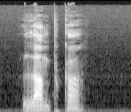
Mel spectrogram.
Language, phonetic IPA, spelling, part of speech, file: Polish, [ˈlãmpka], lampka, noun, Pl-lampka.ogg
